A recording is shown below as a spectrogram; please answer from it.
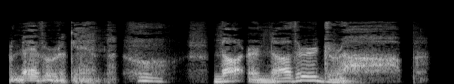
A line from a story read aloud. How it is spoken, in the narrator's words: murmuring to himself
